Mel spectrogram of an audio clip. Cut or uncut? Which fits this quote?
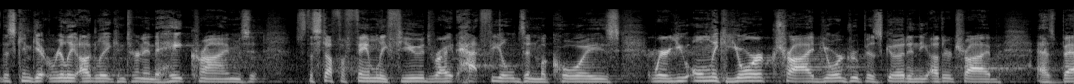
cut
